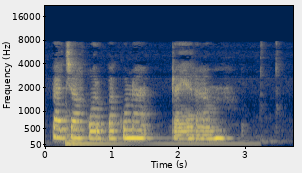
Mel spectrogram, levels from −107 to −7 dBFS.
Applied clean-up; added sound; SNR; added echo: none; Bowed string instrument; 16 dB; reverberation time 0.3 s.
